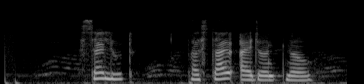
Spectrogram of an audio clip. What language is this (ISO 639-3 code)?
rus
